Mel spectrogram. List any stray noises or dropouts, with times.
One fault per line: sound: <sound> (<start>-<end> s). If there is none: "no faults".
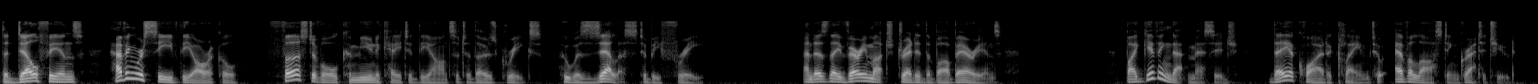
no faults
